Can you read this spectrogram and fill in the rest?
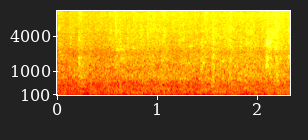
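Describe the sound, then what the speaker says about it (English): Hail falling in a South Florida backyard during a hailstorm makes a dense, steady hiss of pellets striking the ground, loud and continuous with a few sharper impacts near the end. "hail is falling from the sky"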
